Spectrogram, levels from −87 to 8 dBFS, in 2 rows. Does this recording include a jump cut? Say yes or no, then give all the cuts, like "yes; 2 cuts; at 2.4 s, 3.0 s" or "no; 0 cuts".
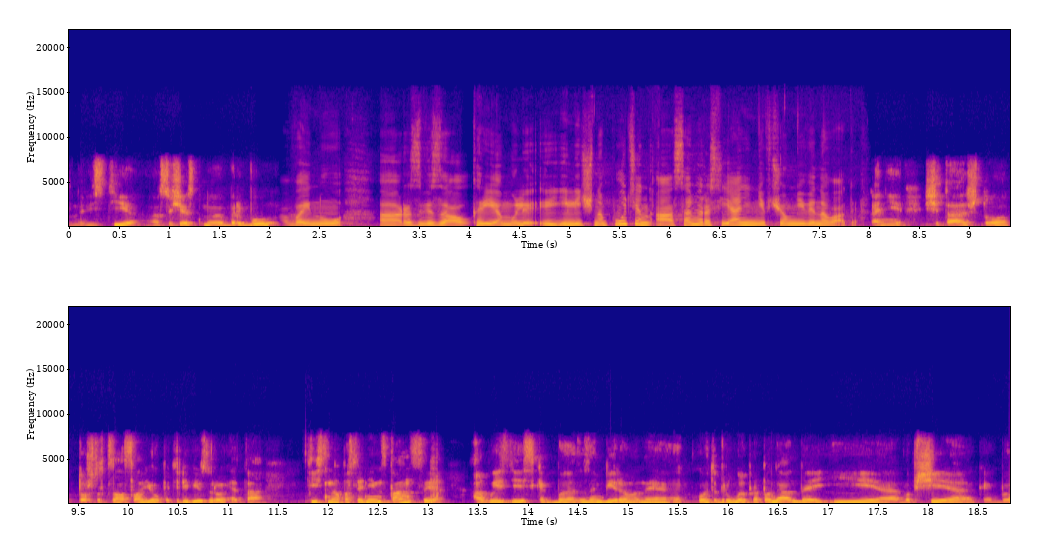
yes; 3 cuts; at 2.2 s, 4.0 s, 8.0 s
